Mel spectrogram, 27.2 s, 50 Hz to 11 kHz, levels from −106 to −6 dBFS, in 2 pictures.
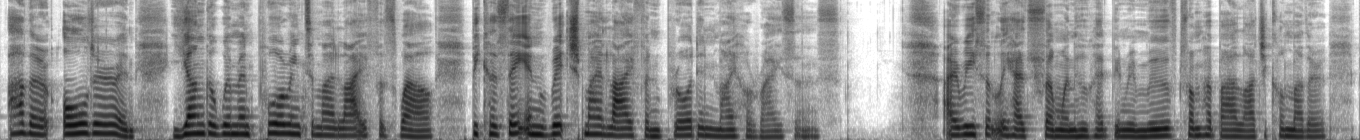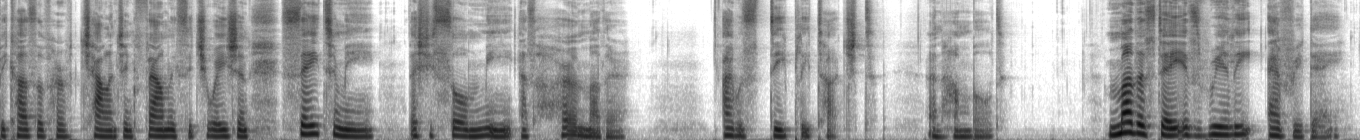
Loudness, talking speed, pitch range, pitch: -21 LUFS, 130 wpm, 145-180 Hz, 155 Hz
